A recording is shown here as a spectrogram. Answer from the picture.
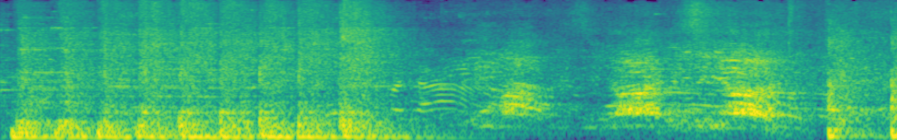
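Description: Dance music with a steady bass line that fades about halfway through, followed by a group of voices shouting and cheering.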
